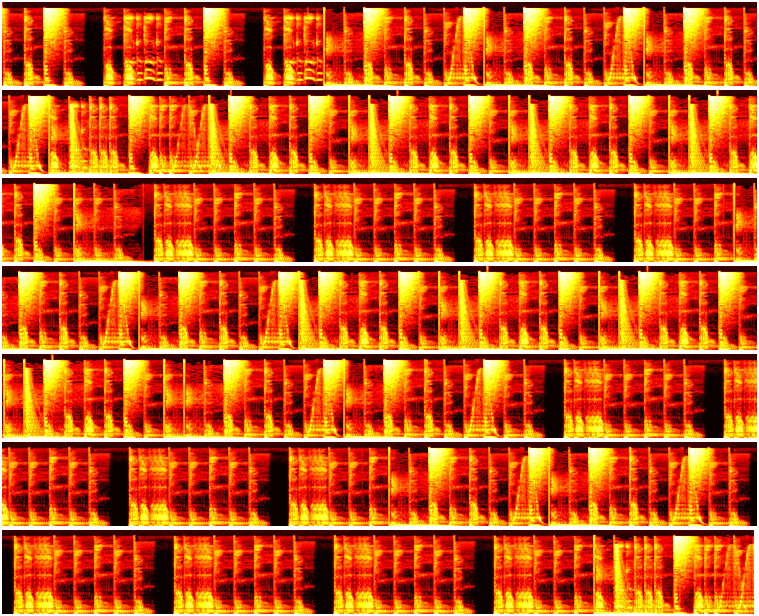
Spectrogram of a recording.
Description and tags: I created this vocal percussion loop using my voice, Hydrogen, and Audacity.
